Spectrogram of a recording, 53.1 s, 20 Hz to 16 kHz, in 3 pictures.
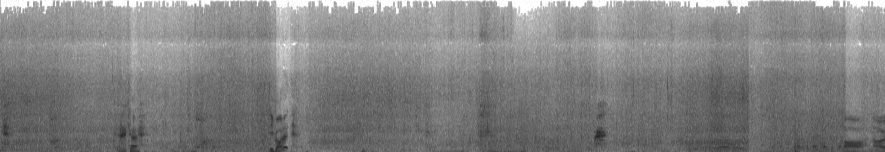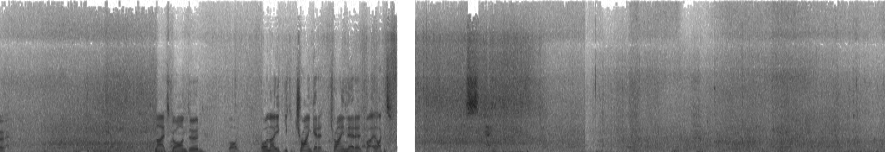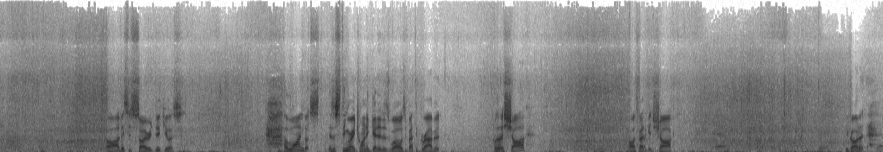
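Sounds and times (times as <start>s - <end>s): wind buffeting microphone: 0.0s - 25.4s, 26.0s - 53.0s
ocean surf on rocks: 0.0s - 53.0s.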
